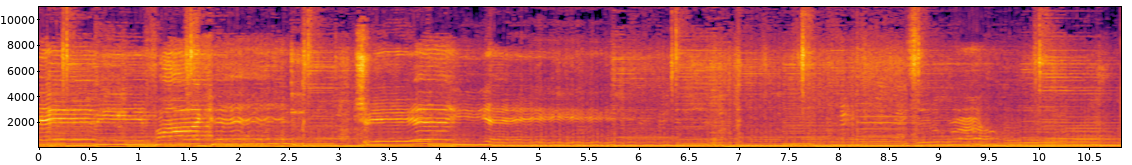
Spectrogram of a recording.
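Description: A singer accompanied by acoustic guitar, the voice holding long notes with vibrato over a sustained low note.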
